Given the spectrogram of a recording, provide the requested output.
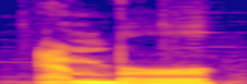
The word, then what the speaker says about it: M8er: M8er, likely pronounced Ember, a spiritual successor to Firefall.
